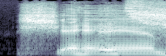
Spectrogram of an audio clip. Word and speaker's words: Shams: I'll see people tweet Shams, S-H-A-M-S, and I'll be like, that's not how it's pronounced. I can just like read as they write the word. I'm like, I know you mispronounced that word. You motherfucker. – Shams. – It's Shams.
